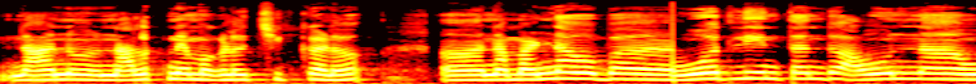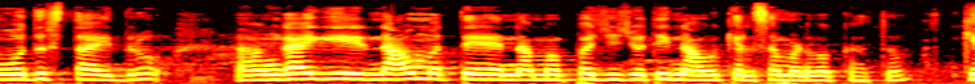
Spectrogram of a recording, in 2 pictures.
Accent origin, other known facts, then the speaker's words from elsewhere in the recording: Guddalli, Karnataka, India; ನಮ್ದು ಇದು ಗುಡ್ಡಳ್ಳಿನೇ ಸರ್, ಪಕ್ಕದ ಮನೆಯಲ್ಲೇ ಆಗಿರೋದು. ಅವಾಗ ಹತ್ತಿ, ಶೇಂಗಾ, ಜೋಳ ಈ ತರ ಎಲ್ಲ ಬೆಳೀತದೆ ಸರ್.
